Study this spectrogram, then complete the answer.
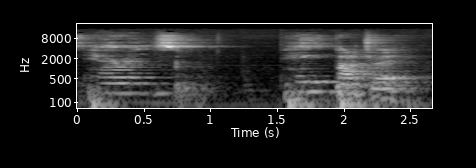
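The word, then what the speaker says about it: parens patriae: I'm looking at the front of the book and it says, how you pronounce it, it's parents Patre.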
